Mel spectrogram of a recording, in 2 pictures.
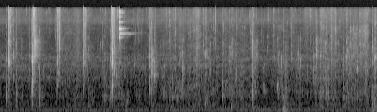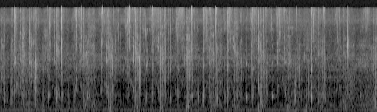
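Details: Dawg, an American Staffordshire and American Bulldog mix pitbull, eating her favorite peanut butter in the evening; a few loud sharp smacks early, then softer, steady wet licking clicks over a faint low hum indoors.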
